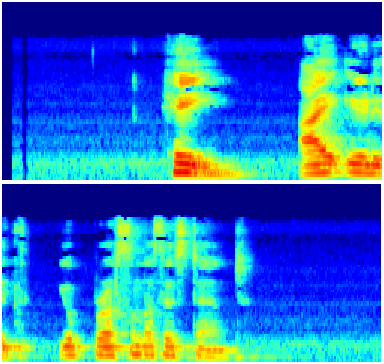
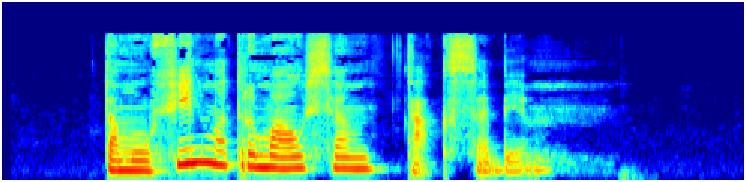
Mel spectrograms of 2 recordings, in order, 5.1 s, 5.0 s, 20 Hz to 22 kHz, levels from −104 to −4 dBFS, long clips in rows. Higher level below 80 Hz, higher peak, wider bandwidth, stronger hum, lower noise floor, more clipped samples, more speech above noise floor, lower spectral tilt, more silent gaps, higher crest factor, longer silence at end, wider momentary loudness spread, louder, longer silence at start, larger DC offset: about the same, -66 dBFS vs -68 dBFS; first, -2 dBFS vs -8 dBFS; about the same, 11.5 kHz vs 11.5 kHz; neither; second, -61 dBFS vs -86 dBFS; neither; second, 38 dB vs 63 dB; about the same, -5 dB/octave vs -5.5 dB/octave; neither; first, 24 dB vs 18 dB; second, 0.9 s vs 1.3 s; about the same, 17 LU vs 15 LU; about the same, -23 LUFS vs -23 LUFS; first, 1.1 s vs 0.7 s; neither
